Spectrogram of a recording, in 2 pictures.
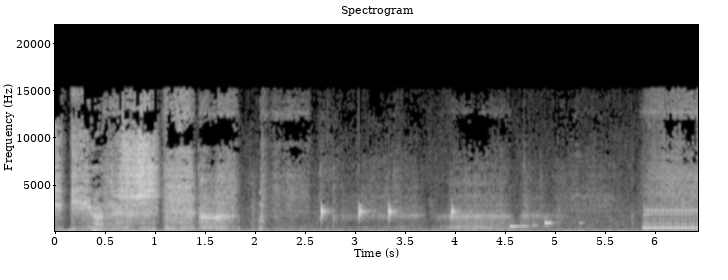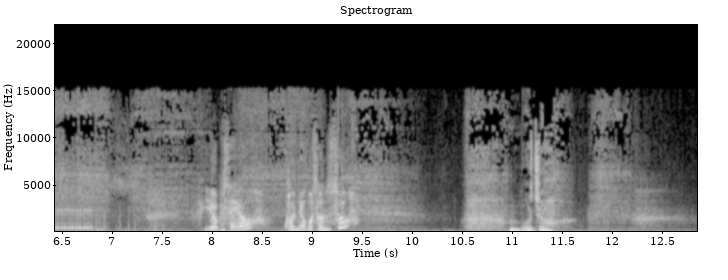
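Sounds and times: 
speech: 0.0 - 0.7, 8.0 - 9.6, 11.0 - 11.6
phone keypad tones: 2.6 - 5.0
steady electronic telephone ringing tone: 4.6 - 5.2, 5.9 - 6.8.

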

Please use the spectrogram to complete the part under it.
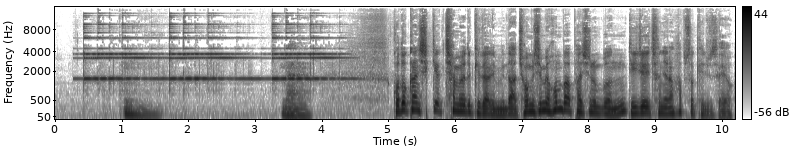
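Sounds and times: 
bright bell ringing: 0.3 - 4.8
speech: 1.0 - 1.5, 5.1 - 10.2.

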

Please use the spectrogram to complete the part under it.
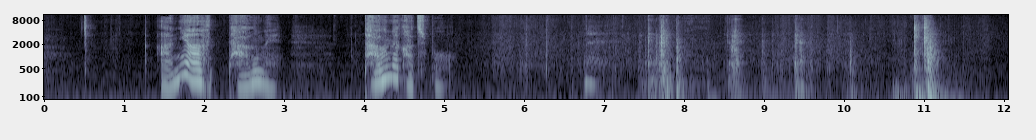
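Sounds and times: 
speech: 1.5 - 3.0, 4.1 - 5.1, 6.8 - 7.0
room door handled with soft wooden knocks and rattles: 10.7 - 11.4.

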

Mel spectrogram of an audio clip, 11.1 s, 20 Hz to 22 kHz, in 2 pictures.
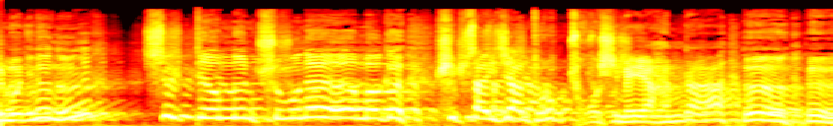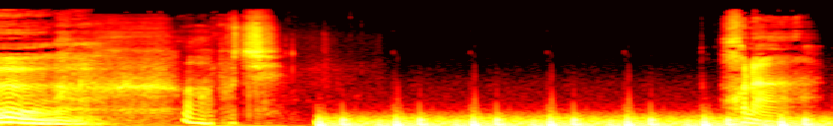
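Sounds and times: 
speech: 0.0 - 6.2, 6.8 - 7.4, 10.5 - 10.8
fast heartbeat thumping: 7.6 - 11.0.

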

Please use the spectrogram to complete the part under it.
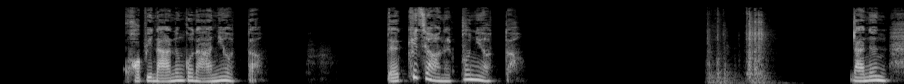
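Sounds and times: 
speech: 1.2 - 2.7, 3.9 - 5.2, 8.5 - 9.0
bedroom door latch click: 7.1 - 7.9.

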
